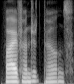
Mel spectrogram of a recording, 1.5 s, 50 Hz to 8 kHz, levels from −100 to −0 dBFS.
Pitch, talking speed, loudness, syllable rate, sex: 150 Hz, 120 wpm, -18 LUFS, 3.1 syllables/s, female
